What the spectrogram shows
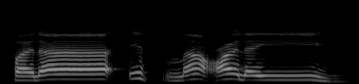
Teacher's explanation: فَلَا إِثْمَ عَلَيْهِ, اب یہاں پر رکیں گے تو اسے یوں پڑھا جائے گا فَلَا إِثْمَ عَلَيْهِ. ہا کی زیر کو نہیں پڑھا جائے گا, صرف ہا کی آواز نکالی جائے گی وقف کی صورت میں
